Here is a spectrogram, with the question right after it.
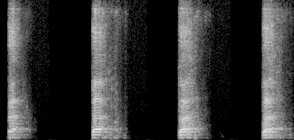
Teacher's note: Two Lips just pressed against each other no folding no circulating no none of that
